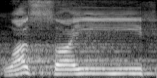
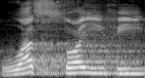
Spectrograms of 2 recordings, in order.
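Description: First: The word ends on a consonant, vowel dropped. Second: The word ends with a short 'i' vowel. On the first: The reader stops at this word. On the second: The reading continues without stopping.

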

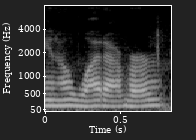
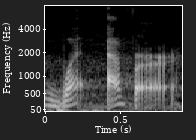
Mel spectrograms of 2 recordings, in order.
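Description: First: It is said flatly, sounding bored and indifferent. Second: It is said with attitude and dramatic flair. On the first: The speaker does not care. "will sound kind of bored or indifferent" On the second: The speaker is showing sass toward someone. "a little bit more attitude, ... more dramatic flair"

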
